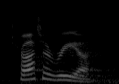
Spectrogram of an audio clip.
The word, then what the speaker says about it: trattoria: Are there any alternate pronunciations? Caballero. Caballero. C A B A L L E R O. Caballero. Trattoria, an eating house, a restaurant.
